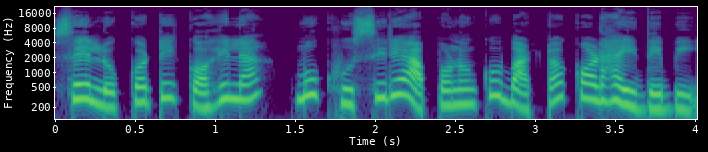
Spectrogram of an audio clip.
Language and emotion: Odia, neutral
